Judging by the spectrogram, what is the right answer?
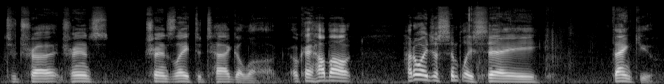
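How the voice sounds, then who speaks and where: A man, hosting a casual livestream, laughing easily and chatting with viewers. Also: mid-range voice. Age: 40s. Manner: chatty, laughs easily, tries foreign words slowly. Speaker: livestream host.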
